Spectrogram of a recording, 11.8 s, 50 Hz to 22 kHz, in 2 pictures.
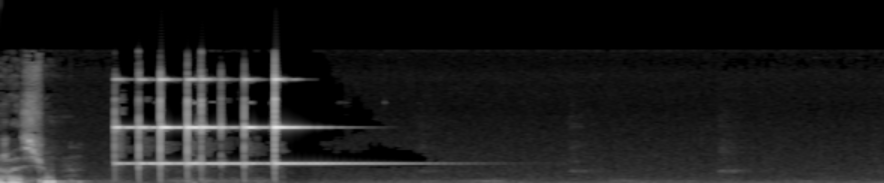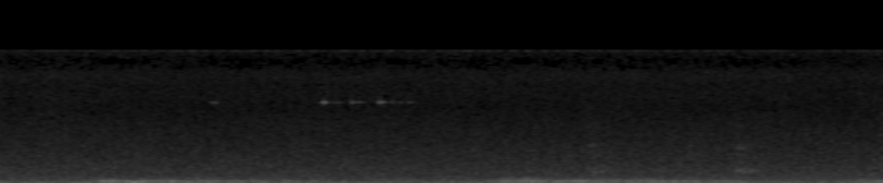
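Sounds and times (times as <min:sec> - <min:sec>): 
small meditation bell ringing: 0:00.8 - 0:03.4.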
